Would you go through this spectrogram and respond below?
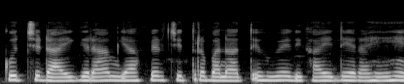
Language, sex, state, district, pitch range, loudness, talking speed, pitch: Hindi, female, Odisha, Malkangiri, 180-190 Hz, -15 LUFS, 165 wpm, 185 Hz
